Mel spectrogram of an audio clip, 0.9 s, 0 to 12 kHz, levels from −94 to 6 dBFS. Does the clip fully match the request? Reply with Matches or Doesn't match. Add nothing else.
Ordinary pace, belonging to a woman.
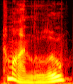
Doesn't match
